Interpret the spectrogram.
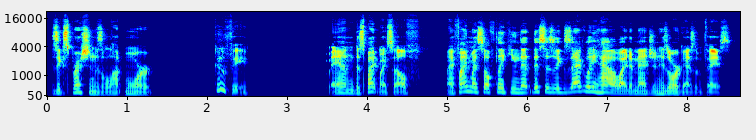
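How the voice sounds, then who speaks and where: A man giving an expressive, dramatic first-person narration of a visual novel, acting out the narrator's feelings. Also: medium pitch, normal speed. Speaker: narrator, amateur voice performer.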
